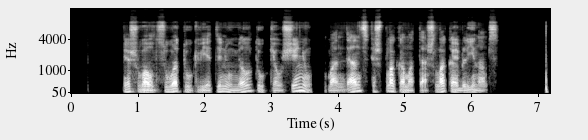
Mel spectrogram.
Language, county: Lithuanian, Marijampolė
